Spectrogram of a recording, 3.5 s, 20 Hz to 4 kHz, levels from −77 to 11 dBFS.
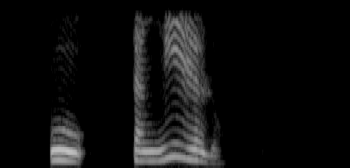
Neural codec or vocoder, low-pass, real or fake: codec, 16 kHz in and 24 kHz out, 1 kbps, XY-Tokenizer; 3.6 kHz; fake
